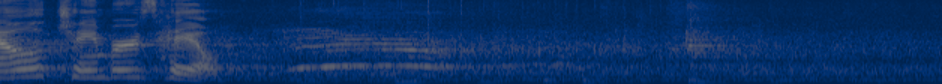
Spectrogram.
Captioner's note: cheering and applause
